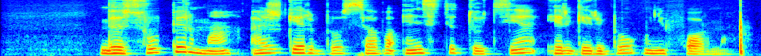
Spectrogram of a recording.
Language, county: Lithuanian, Kaunas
